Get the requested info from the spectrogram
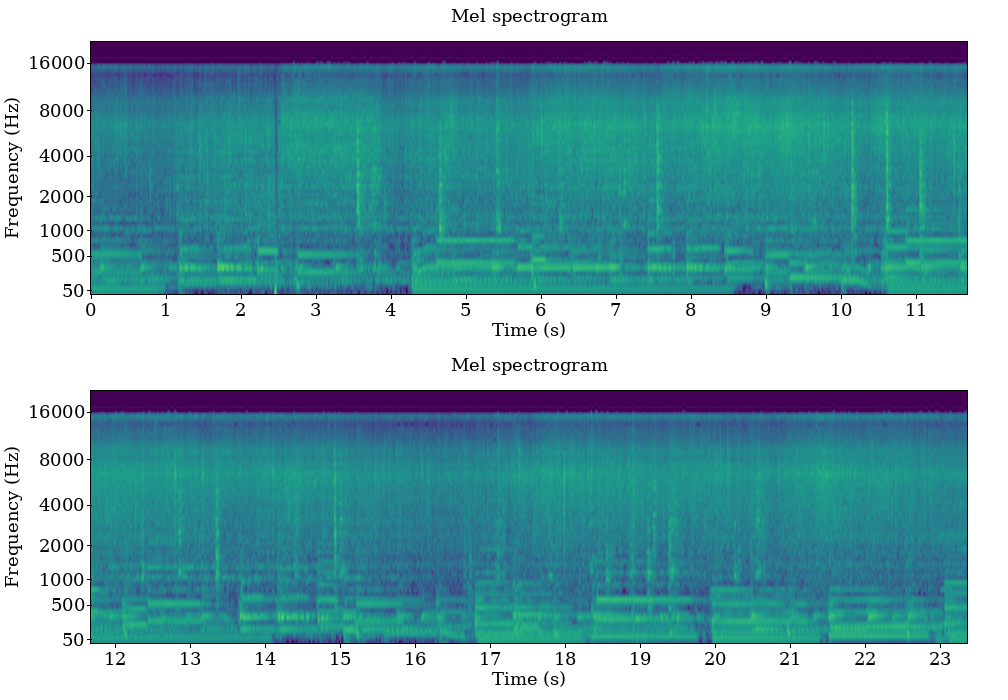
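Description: Onions and chopped tomatoes sizzling in hot oil on a dosa pan, stirred with a metal spatula that scrapes and clicks against the pan now and then.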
